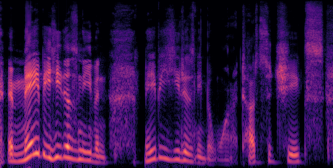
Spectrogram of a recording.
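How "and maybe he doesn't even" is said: ordinary talk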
